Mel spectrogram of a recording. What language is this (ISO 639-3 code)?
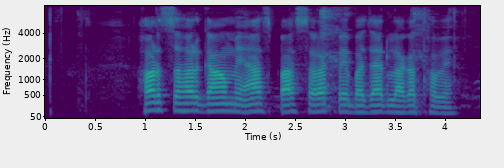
bho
